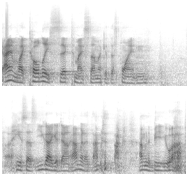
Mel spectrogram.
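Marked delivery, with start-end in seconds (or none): 4.4-7.4 mock hot-headed, angry, stammered stumbling speech. Retelling a phone call from a man who is mad: imitating an angry man. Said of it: "he's mad".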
